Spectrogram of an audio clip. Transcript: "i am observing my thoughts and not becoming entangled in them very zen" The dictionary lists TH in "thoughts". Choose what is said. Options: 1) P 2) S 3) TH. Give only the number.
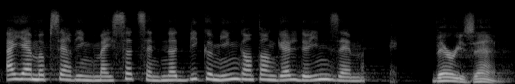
2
